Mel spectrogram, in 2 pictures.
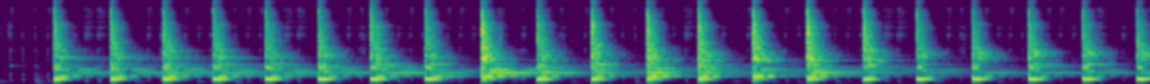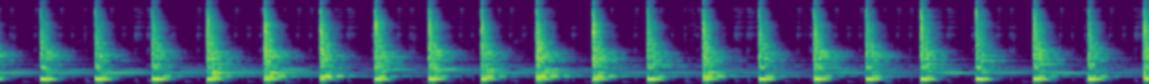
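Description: A hand drum played with the Go Do stroke of a hand-drumming method, a steady even pulse of ringing, pitched hits repeating for over twenty seconds, close and loud with no talk.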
